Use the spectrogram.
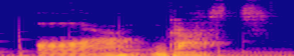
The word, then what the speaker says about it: August: Therefore, this is not August as an adjective. It is August. August. An August visitor, a very important visitor. But the 8th month of the year is August. The month of August, that is a noun. August is a noun. August is an adjective, as in August visitor, where the adjective August qualifies, not qualifies, but qualifies the noun visitor.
